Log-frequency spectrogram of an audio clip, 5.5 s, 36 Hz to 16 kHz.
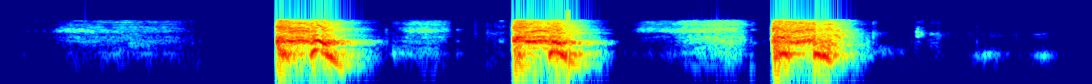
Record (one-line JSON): {"three_cough_length": "5.5 s", "three_cough_amplitude": 26705, "three_cough_signal_mean_std_ratio": 0.37, "survey_phase": "beta (2021-08-13 to 2022-03-07)", "age": "65+", "gender": "Female", "wearing_mask": "No", "symptom_none": true, "smoker_status": "Ex-smoker", "respiratory_condition_asthma": false, "respiratory_condition_other": false, "recruitment_source": "REACT", "submission_delay": "1 day", "covid_test_result": "Negative", "covid_test_method": "RT-qPCR", "influenza_a_test_result": "Negative", "influenza_b_test_result": "Negative"}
